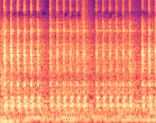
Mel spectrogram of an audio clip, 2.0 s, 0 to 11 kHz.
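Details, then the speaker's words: LiftMaster Pro 1/2 hp garage door opener: a fast, even snapping about six times a second when plugged in, with the light strobing and no motor run-up. Relay chatter on the logic board is suspected; replacement board 41AC050-1 is being tried. "the complaint today is that the motor is making a snapping sound and the light is strobing when you plug it in"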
